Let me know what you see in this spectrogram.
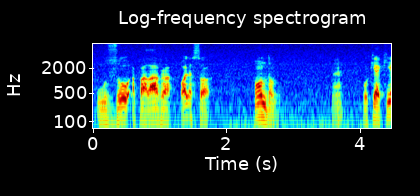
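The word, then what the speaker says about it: ὄντων: Só que quando os dois ocorrem juntos, aqui assume um som de D. Então não é onton, é ondon, certo?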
